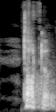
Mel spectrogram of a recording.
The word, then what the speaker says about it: Toto: Oh, well, Kyle decided it was Tato. Called Toto, yeah. – Toto.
